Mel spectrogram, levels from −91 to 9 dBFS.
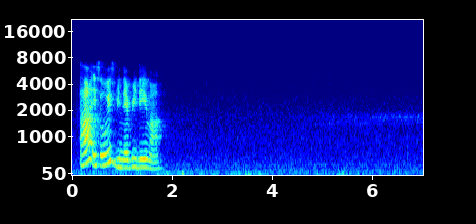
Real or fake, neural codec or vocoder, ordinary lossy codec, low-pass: real; none; Opus, 32 kbps; 7.2 kHz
